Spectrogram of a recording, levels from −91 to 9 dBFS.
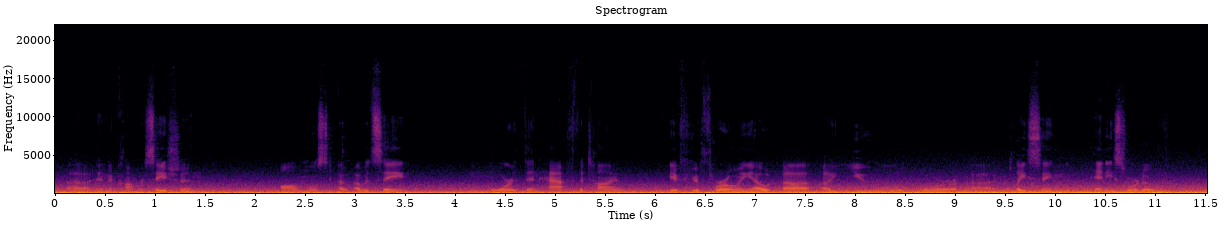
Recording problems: muffled; slightly; fading above 2 kHz
low rumble; loud; throughout; 2 dB below the speech

